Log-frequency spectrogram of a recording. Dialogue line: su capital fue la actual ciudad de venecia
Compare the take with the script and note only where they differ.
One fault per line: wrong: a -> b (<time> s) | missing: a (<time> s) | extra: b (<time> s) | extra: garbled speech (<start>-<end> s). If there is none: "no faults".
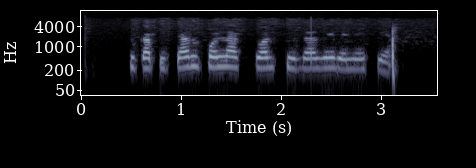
no faults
